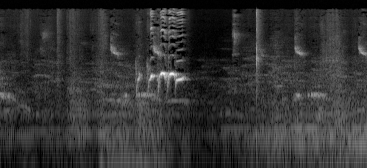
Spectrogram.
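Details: Tame female black-naped oriole in full voice, giving a short, loud, fluty whistled phrase in the middle with softer scattered high notes before and after, over a low background hum.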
